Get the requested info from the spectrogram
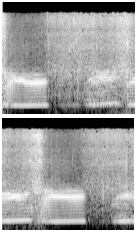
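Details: Male banded bullfrogs calling in a cemetery puddle at night following rain, vying to be loudest: three long, resonant, nasal lowing notes with a brief gap, other frogs faintly behind.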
